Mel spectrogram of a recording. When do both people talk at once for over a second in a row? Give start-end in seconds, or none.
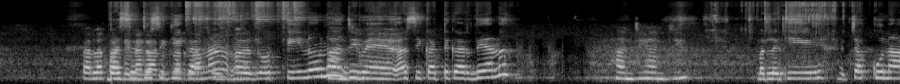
1.1-2.5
